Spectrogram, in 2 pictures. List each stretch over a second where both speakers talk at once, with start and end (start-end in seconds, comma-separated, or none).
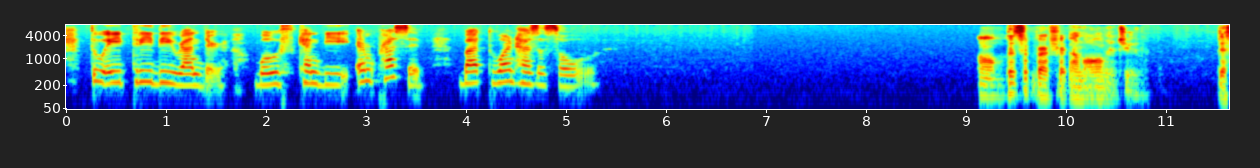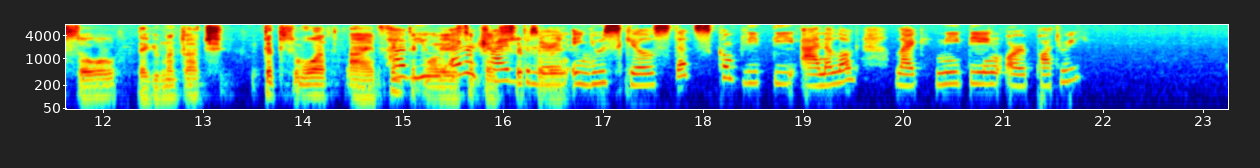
14.9-16.6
